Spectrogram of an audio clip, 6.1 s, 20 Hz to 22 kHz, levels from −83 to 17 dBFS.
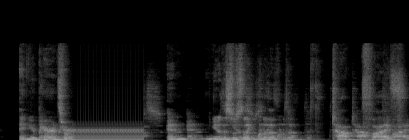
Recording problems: echo of what is said; strong; throughout; 290 ms later, 8 dB below the speech
off-mic speech; far
room echo; slight; dies away in 0.3 s
audio freezing; at 1 s for 1 s

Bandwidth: 15 kHz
